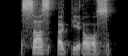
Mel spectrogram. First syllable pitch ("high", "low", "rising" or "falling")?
high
